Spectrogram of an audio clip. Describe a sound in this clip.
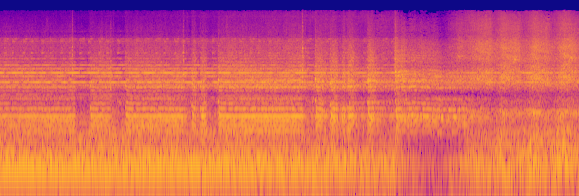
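A train rumbles closer and rolls past on the rails.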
